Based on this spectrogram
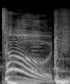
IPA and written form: təʊd (toad)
